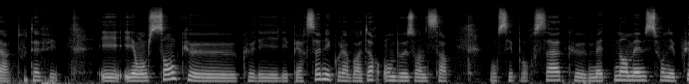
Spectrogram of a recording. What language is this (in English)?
French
